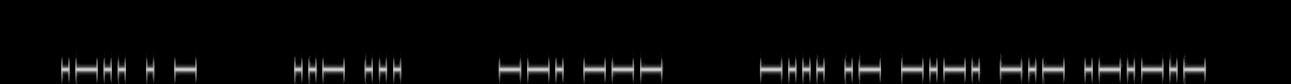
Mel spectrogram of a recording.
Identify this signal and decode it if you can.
Morse code, heard as a keyed tone, about 17 wpm, 700 Hz. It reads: LET US GO BACK.
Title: 2x Word-Spacing - Sentences from Top 300 Words - 17wpm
